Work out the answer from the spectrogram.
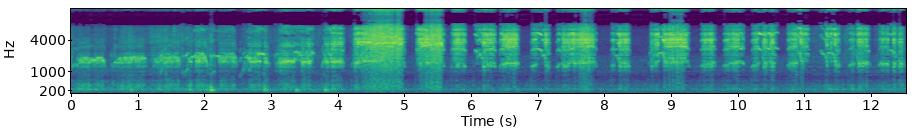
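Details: Morning at an owl nest box on 14 January 2020. A long series of rasping, breathy hisses, short and closely spaced, with one longer louder burst near the middle, over faint background hum.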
